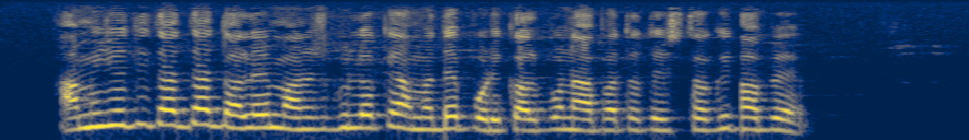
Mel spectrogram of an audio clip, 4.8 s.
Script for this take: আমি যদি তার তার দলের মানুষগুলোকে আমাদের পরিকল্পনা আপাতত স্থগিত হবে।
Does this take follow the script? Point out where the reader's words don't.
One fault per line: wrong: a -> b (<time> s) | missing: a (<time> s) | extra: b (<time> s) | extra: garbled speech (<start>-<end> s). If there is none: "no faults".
no faults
